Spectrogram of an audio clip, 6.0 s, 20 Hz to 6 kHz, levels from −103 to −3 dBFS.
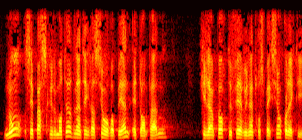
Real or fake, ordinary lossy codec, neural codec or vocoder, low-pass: real; none; none; 5.4 kHz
